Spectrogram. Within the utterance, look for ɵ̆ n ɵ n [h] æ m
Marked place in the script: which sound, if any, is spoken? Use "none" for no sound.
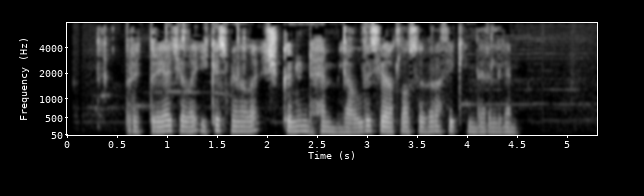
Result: h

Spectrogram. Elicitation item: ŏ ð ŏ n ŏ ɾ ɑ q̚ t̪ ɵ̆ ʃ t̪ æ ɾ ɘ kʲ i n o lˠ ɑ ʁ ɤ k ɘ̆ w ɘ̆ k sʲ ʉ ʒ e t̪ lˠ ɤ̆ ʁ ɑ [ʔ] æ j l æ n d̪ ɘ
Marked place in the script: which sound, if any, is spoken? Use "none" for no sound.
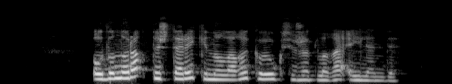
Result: ʔ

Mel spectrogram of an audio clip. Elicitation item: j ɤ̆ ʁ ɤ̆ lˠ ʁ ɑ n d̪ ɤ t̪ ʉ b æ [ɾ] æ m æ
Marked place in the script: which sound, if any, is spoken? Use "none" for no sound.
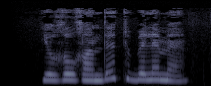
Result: l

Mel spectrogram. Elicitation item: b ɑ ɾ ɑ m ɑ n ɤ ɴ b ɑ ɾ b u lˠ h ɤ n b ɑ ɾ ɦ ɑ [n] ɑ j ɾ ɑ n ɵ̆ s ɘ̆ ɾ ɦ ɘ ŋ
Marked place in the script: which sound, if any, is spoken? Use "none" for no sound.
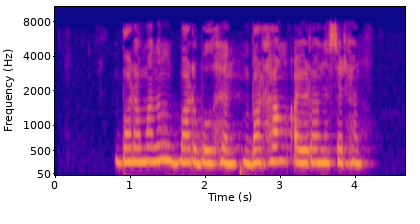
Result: ɴ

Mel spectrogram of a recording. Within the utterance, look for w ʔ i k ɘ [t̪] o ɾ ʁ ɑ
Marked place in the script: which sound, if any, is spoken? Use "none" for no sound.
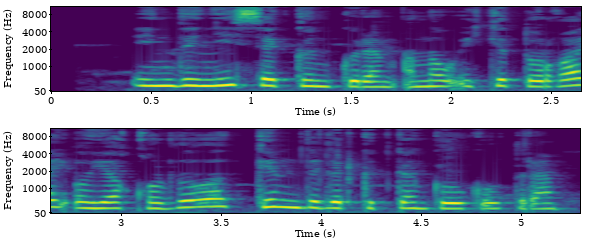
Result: t̪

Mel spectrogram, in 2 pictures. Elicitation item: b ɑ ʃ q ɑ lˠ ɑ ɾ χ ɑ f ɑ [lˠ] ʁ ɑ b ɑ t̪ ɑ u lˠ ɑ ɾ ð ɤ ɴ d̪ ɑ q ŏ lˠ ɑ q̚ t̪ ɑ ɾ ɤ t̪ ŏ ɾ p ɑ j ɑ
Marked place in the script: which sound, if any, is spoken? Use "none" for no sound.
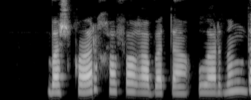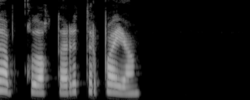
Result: none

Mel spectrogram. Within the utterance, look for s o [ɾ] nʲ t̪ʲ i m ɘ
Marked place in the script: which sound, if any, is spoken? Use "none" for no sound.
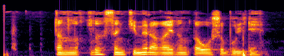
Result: none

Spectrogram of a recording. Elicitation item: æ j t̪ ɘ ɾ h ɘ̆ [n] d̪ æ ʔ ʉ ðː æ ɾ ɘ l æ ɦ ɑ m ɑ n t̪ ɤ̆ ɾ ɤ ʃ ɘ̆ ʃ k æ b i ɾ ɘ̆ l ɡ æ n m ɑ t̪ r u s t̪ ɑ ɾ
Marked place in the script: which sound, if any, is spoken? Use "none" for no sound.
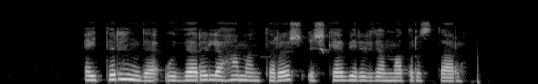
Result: ŋ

